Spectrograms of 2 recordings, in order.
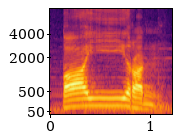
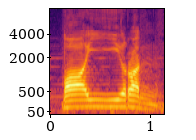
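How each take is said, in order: The two takes are said the same way.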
